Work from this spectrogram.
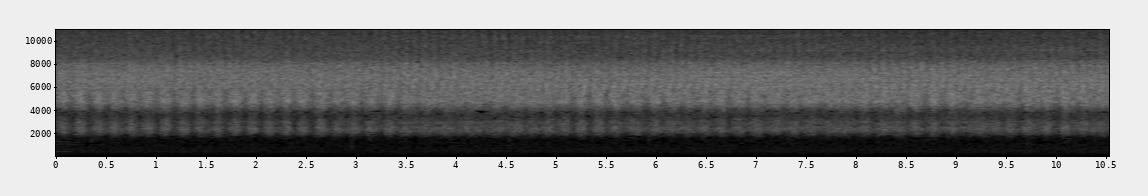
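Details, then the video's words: Cicadas in a dense chorus: a steady, high, hissing buzz with a faint fast pulsing throughout, unbroken and even in loudness, with no other clear sounds. "Mmm! Scintillating Cicadas 1 hour White Noise"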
